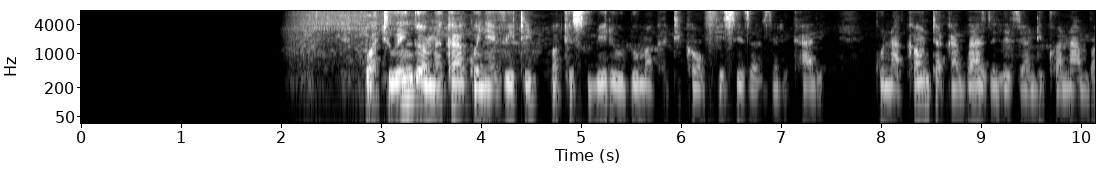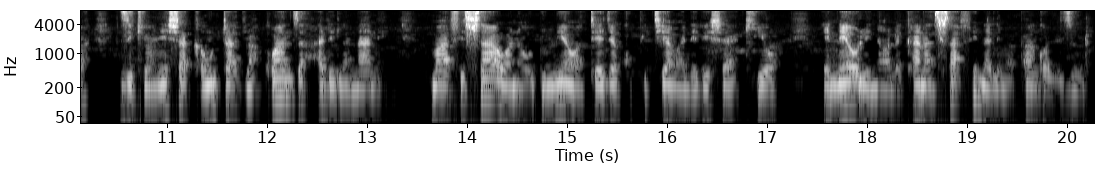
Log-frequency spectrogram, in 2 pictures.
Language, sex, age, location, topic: Swahili, male, 18-24, Kisumu, government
